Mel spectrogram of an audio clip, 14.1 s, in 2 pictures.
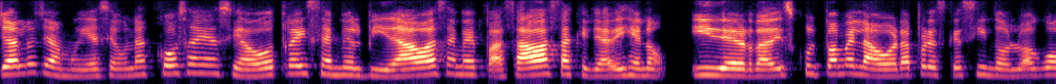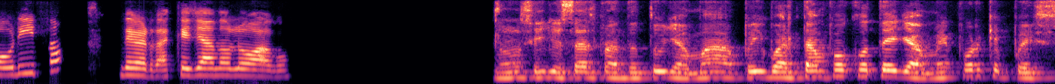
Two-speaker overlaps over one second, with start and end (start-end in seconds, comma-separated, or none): none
